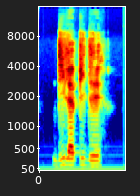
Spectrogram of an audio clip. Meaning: to squander, waste, whittle away
- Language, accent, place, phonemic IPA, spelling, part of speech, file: French, France, Lyon, /di.la.pi.de/, dilapider, verb, LL-Q150 (fra)-dilapider.wav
